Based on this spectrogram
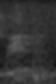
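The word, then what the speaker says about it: Nguyen: So my name is pronounced Win, it's N-G-U-Y-N.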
